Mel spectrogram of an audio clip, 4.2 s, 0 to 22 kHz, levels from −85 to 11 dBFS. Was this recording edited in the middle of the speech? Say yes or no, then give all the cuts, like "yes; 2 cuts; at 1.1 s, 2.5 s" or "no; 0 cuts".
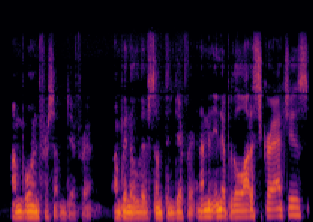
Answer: no; 0 cuts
